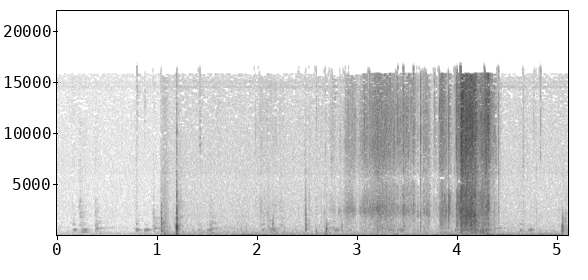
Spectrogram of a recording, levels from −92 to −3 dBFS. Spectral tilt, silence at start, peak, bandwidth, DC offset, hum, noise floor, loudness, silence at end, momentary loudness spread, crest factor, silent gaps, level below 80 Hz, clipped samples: 0.5 dB/octave; 1.05 s; -6 dBFS; 17 kHz; under 0.1%; none; -61 dBFS; -27 LUFS; 0.05 s; 29 LU; 28 dB; none; -56 dBFS; under 0.1%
